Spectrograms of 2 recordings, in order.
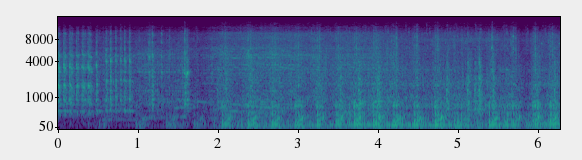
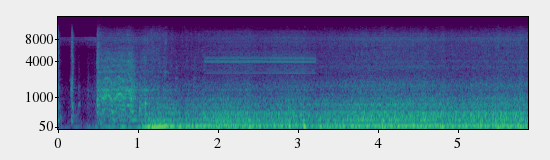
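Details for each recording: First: Wood gas truck engine with new automixer: steady rapid chuffing cranking several seconds before catching; wood gas slow to come back, failed cranks attributed to bad gas quality, mixer not yet fine-tuned. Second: Wood-gas truck with an automixer, key cranked with gas already present: the air valve jumps from wide open to the proper position, and the engine catches instantly into a steady, smooth idle. Normal start and idle.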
